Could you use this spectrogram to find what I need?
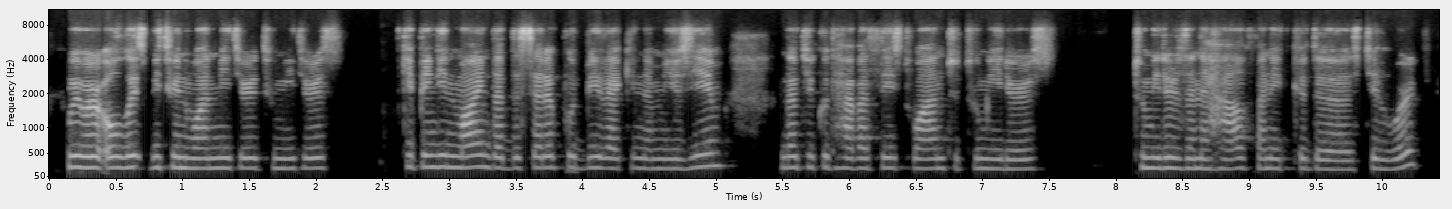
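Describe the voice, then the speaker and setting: A woman with a non-native accent, medium pitch, monotone, flat intonation and a fairly quick pace. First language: not English. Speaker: researcher presenting at a conference. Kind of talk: conference Q&A answer. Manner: halting, many repeated words.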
